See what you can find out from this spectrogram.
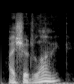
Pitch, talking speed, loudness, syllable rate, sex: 115 Hz, 240 wpm, -15 LUFS, 5.5 syllables/s, male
